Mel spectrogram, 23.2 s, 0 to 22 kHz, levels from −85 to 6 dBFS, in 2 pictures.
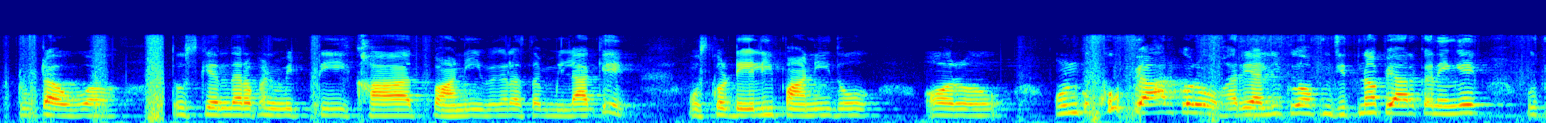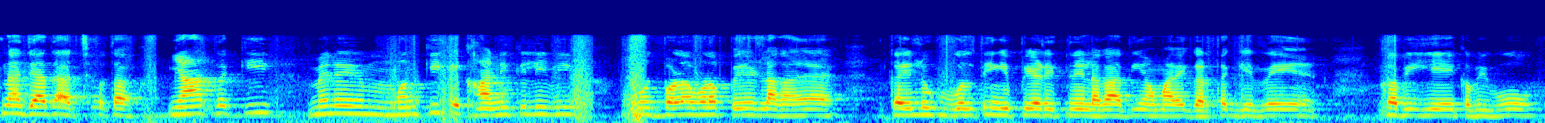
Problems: none marked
